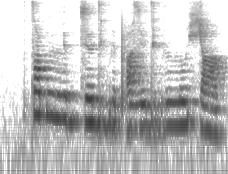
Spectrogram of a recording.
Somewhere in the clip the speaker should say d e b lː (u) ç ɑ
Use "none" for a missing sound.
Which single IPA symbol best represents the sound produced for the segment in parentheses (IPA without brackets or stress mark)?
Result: u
